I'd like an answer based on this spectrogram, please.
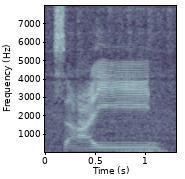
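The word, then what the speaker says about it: ع: তারপর আইন, এটা জানিস হলকের মধ্যখান হইতে উচ্চারণটা হয়, ঠিক আছে।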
